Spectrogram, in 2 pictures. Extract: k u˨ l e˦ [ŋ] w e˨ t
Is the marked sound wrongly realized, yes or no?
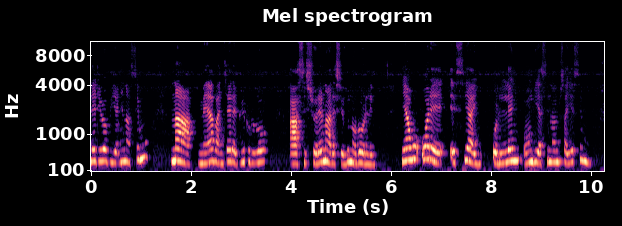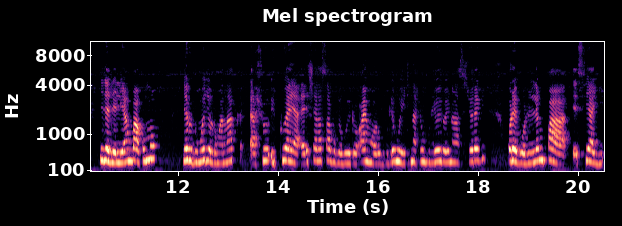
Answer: no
